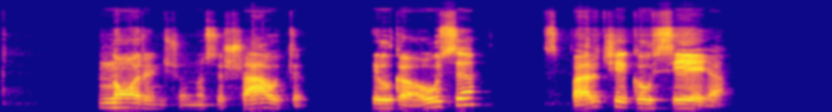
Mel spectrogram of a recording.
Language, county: Lithuanian, Kaunas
